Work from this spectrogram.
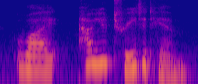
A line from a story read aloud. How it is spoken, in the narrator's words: exclaimed Oblonsky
